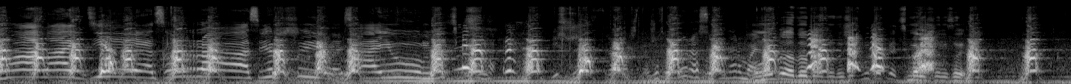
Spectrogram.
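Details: Pet dogs playing with water give a run of short, high yips and whimpers in quick bursts, mixed with people talking.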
